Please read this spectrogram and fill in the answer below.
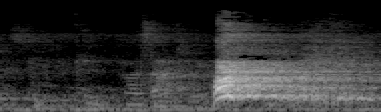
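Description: A dog gives one loud bark about a second and a half in. It starts sharply and trails off with echo.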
